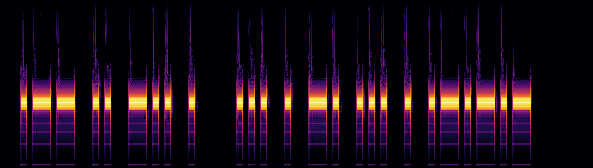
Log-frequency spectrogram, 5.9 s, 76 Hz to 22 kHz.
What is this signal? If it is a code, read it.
Morse code, heard as a keyed tone, about 21 wpm, 700 Hz. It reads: WIDE SENSE.
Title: Sentences from Top 1000 Words - Review Part 6 - 20wpm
